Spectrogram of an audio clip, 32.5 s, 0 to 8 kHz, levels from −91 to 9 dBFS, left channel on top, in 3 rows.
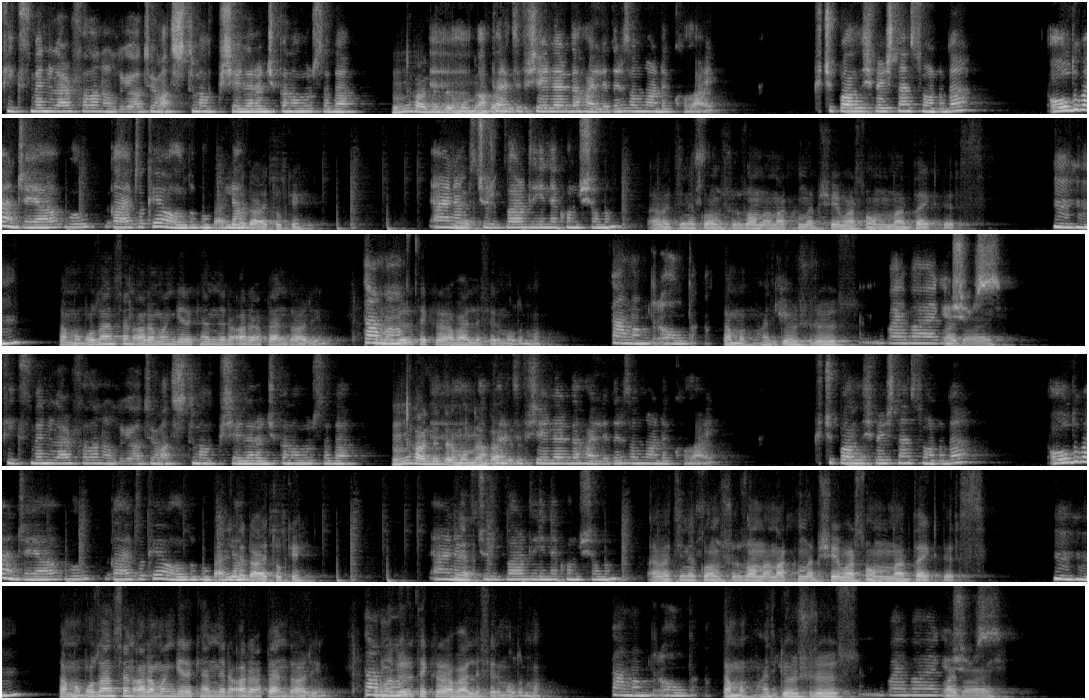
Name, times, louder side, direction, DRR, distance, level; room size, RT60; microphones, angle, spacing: voice 1, 0.0-3.6 4.3-7.2 8.2-9.8 10.5-13.4 15.1-17.1 21.4-22.0 25.3-25.8 27.8-28.7 30.4-31.7, left 2 dB, 70° left, 1.0 m, -23 dB
voice 2, 3.9-5.3 8.4-8.6 13.0-13.9 15.4-15.6 17.3-20.5 22.3-25.0 25.4-27.1 28.9-30.2 31.1-31.7, right 2 dB, 50° right, 1.4 m, -23 dB
sound 1, 11.3-12.3 12.7-13.8 14.1-15.0 15.4-17.2 17.4-18.3, right 1 dB, 20° right, 1.2 m, -41 dB
22.5 x 14.5 x 8.4 m
head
